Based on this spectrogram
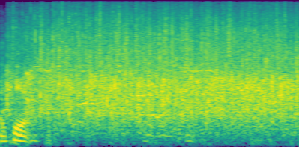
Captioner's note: cheering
